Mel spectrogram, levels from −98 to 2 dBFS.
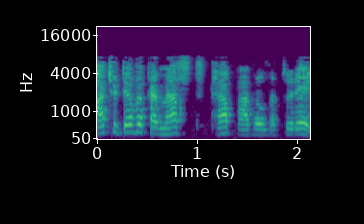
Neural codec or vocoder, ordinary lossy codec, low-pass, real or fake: codec, 16 kHz, 16 kbps, FreqCodec, larger model; MP3, 32 kbps; 7.2 kHz; fake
